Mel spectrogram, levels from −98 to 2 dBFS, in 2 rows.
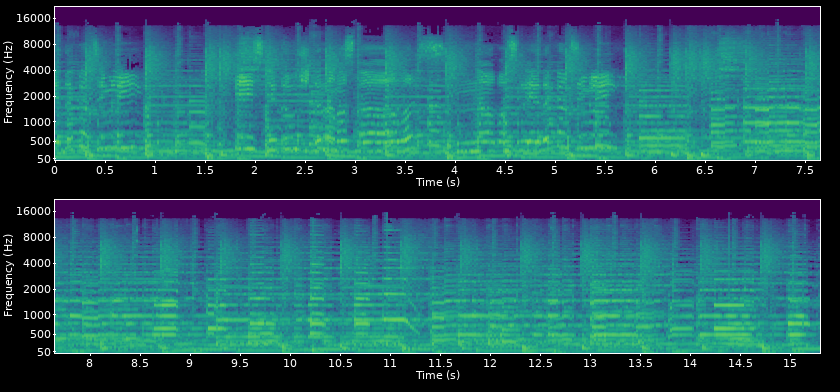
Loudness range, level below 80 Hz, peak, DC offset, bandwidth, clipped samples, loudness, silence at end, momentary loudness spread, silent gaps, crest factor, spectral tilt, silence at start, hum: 1 LU; -40 dBFS; -8 dBFS; under 0.1%; 15.5 kHz; under 0.1%; -23 LUFS; 0 s; 4 LU; none; 16 dB; -3.5 dB/octave; 0 s; none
